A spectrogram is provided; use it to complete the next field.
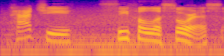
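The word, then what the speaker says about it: Pachycephalosaurus: and it is patchy patchy syphilis horas I believe is how you say it but for the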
